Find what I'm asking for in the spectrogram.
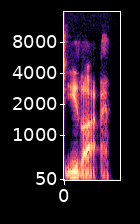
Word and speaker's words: Eli: And no big deal, but my first name is pronounced Eli.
